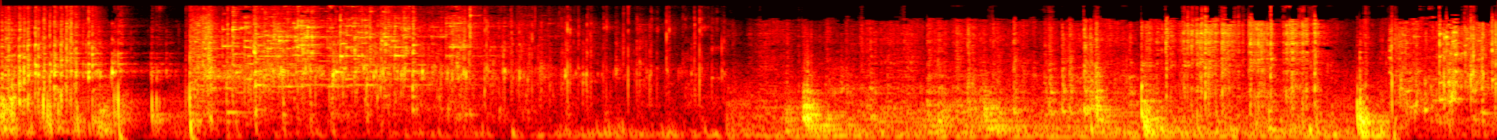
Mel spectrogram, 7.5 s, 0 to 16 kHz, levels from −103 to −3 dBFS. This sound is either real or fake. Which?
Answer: real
